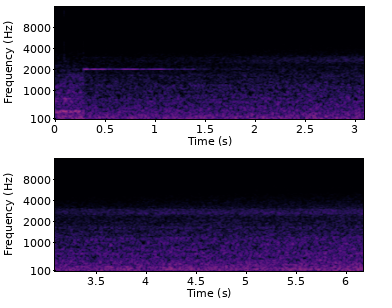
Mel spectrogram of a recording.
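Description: Shinkansen train moving through the station: a steady rumbling noise, with a thin high tone for about a second near the start.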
